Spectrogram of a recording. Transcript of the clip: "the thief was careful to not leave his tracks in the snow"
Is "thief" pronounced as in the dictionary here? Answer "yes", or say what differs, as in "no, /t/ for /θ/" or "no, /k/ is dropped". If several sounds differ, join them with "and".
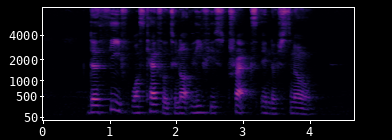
yes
